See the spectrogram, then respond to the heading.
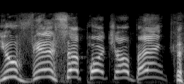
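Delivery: bad, very high, shrill, loud put-on German accent. Trying out the bank line the speaker considered doing, bad German accent. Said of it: "some type of a German accent".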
